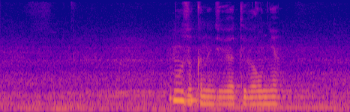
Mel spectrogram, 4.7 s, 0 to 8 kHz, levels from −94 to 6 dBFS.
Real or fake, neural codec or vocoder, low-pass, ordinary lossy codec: real; none; none; none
